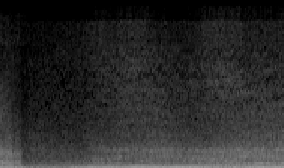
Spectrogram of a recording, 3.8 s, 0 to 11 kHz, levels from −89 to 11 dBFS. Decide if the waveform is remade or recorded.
recorded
